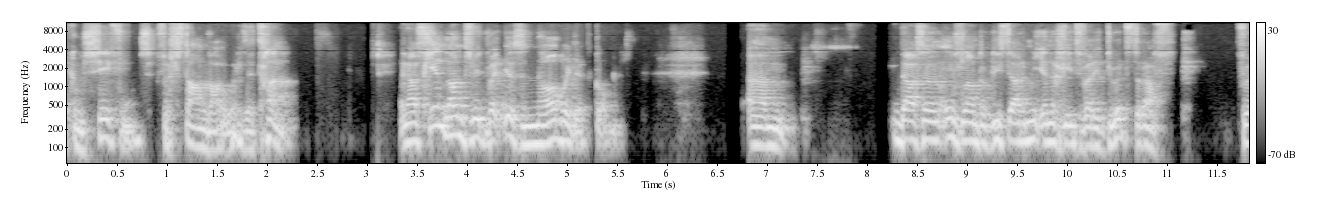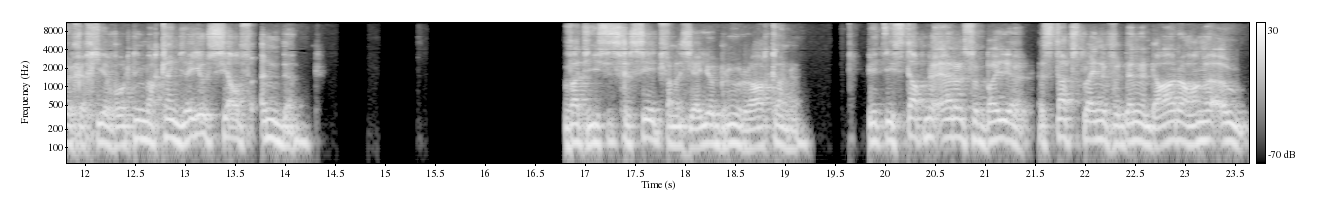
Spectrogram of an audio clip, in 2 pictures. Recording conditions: video call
